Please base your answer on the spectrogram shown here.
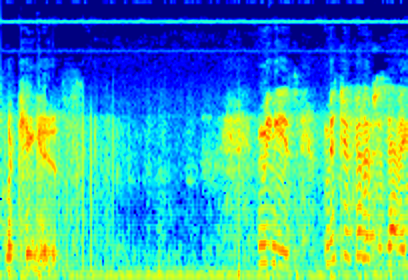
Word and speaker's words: Mackenzie: In that case, why aren't Mackenzies pronounced McKingies?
